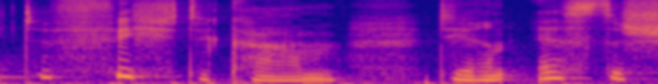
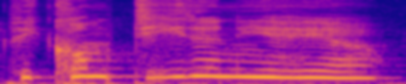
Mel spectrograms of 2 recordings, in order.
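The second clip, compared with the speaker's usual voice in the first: astonished; 6 semitones higher, 7 dB louder than usual. Acted. Astonished at finding the coin.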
